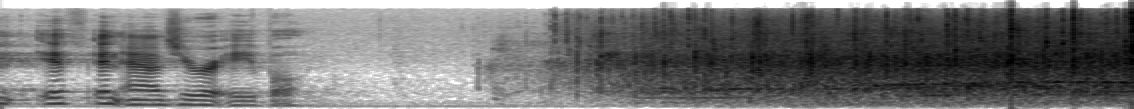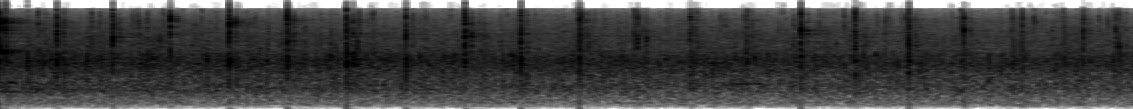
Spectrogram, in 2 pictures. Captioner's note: applause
